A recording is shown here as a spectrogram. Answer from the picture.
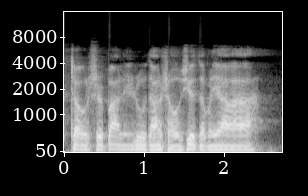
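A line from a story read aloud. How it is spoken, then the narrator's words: Laughing. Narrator (Chinese): 陈布雷同潘公展笑着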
